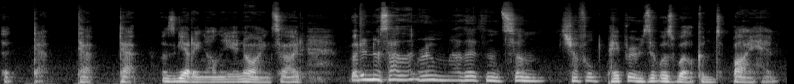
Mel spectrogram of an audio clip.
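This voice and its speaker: An audiobook narrator with a mellow, relaxed tone and a husky edge. The pitch is middling as the scripted fiction is read out. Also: moderate pace. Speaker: story narrator.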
